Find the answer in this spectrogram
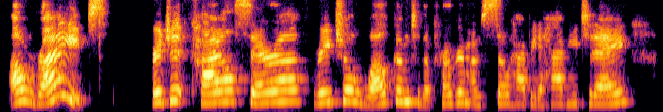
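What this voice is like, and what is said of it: Smooth, soothing radio voice. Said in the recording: “you have an amazing radio voice? ... It's perfect. It's soothing.”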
